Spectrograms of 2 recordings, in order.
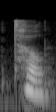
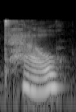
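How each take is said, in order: First: The vowel is a weak, reduced schwa. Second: The vowel is a full, clear e sound. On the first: The speaker calls it right. "it's tull with the weak schwa" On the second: The speaker calls it wrong. "we don't want to say tell"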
